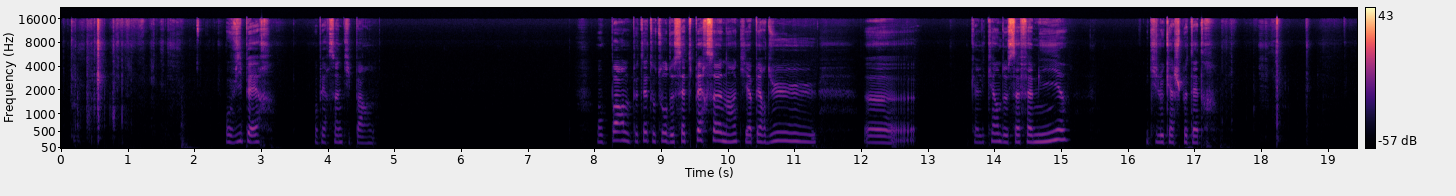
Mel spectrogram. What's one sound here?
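Paper cards rustle and tap on a hard surface.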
